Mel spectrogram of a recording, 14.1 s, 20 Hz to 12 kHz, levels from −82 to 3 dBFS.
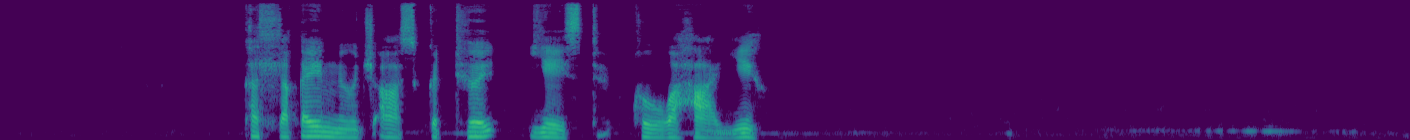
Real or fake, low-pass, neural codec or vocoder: real; 10.8 kHz; none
